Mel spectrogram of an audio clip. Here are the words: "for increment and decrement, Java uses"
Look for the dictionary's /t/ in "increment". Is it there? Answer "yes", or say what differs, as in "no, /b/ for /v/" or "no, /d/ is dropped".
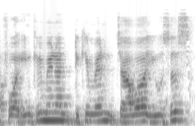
no, /t/ is dropped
